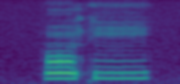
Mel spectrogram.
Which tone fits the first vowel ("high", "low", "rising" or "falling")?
high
